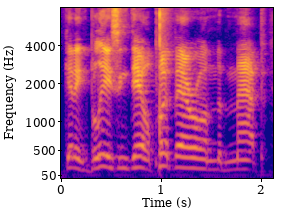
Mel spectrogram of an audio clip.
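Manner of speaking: loud, high announcer hype; showy mayor. Acted. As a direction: present the hero to the crowd. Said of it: "he's like".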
